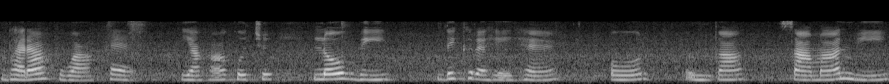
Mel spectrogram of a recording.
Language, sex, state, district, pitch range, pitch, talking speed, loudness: Hindi, female, Haryana, Rohtak, 210-235 Hz, 225 Hz, 95 wpm, -20 LUFS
